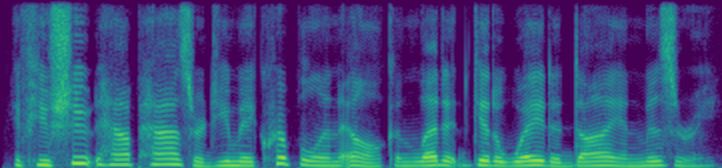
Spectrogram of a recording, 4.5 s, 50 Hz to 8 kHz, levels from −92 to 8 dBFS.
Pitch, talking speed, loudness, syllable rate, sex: 200 Hz, 240 wpm, -17 LUFS, 5.5 syllables/s, female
